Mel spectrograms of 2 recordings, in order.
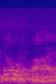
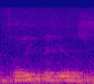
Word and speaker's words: Philippi: brethren at the brethren at Philippi or Philippi sometime pronounced.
